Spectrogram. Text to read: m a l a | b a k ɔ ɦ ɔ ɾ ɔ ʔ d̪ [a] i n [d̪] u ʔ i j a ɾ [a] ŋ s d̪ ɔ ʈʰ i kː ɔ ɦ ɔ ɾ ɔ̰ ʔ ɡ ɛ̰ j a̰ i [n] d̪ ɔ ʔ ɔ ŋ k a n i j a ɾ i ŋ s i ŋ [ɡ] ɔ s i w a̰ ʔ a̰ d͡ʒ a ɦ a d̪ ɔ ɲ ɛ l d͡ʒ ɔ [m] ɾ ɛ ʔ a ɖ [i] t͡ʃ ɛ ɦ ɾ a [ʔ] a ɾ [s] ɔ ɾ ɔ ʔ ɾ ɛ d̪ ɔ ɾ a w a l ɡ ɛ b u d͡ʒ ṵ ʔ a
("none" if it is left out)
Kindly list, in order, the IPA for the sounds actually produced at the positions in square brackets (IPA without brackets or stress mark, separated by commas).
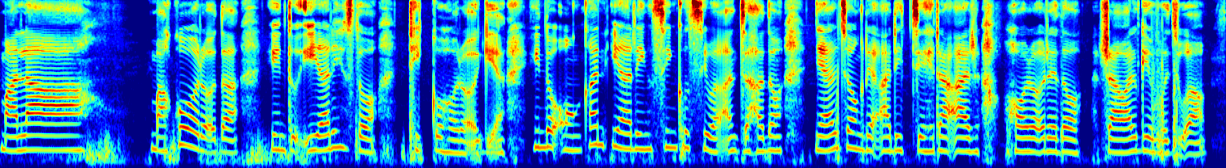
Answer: a, t̪, i, n, k, ŋ, i, ʔ, h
